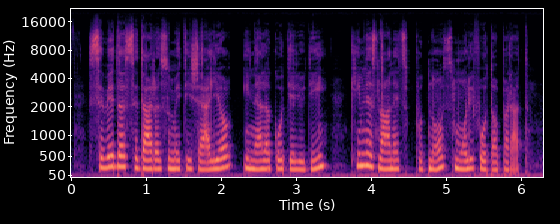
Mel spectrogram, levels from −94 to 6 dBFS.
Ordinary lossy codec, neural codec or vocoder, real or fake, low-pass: none; vocoder, 48 kHz, 128 mel bands, Vocos; fake; 19.8 kHz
